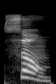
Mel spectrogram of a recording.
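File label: "song4", Mandarin pinyin syllable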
